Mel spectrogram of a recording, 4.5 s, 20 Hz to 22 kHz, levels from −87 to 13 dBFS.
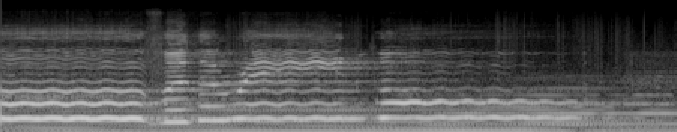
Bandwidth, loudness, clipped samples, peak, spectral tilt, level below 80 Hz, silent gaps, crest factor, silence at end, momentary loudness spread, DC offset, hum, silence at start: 9.6 kHz; -14 LUFS; under 0.1%; -2 dBFS; -5 dB/octave; -30 dBFS; none; 12 dB; 0 s; 13 LU; under 0.1%; none; 0 s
